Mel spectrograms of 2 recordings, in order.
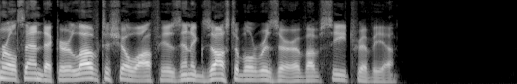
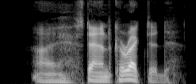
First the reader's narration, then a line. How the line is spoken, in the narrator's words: Pitt sighed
